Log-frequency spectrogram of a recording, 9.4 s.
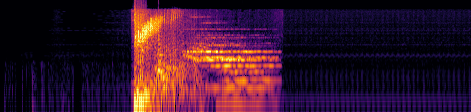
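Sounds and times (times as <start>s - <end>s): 
PC-FX console startup sound: 3.0s - 5.7s.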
